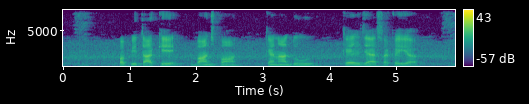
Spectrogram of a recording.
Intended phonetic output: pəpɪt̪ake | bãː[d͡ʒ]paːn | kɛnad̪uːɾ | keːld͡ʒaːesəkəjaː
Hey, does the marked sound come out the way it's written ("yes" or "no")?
yes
